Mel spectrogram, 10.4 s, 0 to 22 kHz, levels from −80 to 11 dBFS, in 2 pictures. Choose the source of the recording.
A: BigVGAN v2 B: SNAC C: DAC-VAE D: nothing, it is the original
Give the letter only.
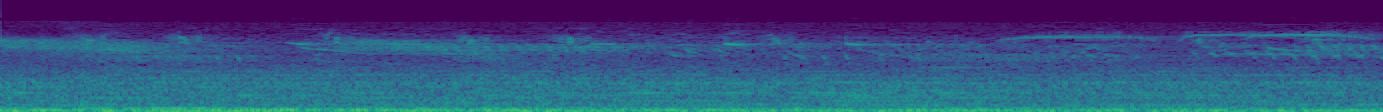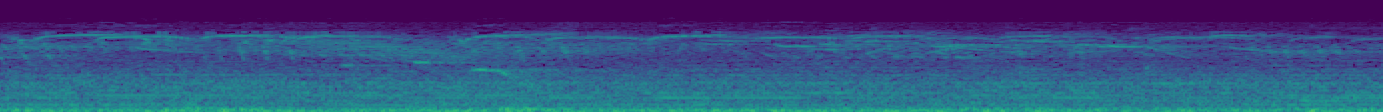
D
